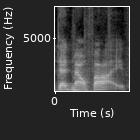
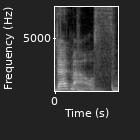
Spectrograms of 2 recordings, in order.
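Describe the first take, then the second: First: The name ends with the spoken word five. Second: The name ends without the word five. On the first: The speaker calls it wrong. "I was calling the man Dead Mouse five" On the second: The speaker calls it right. "Apparently it's Dead Mouse"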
